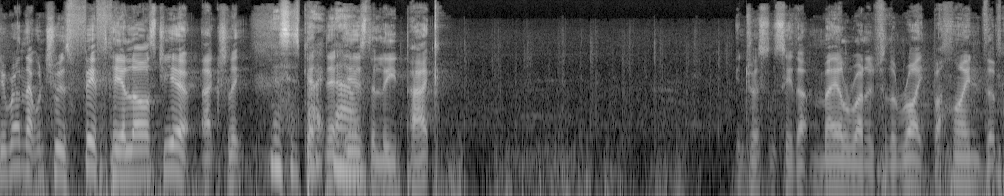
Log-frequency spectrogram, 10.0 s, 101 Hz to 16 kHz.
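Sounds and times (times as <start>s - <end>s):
runners' footsteps on asphalt: 3.6s - 10.0s.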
